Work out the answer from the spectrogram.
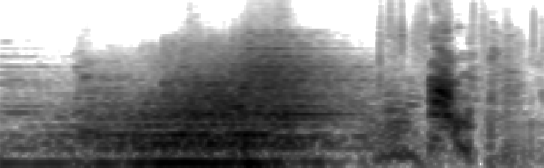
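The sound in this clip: A dog gives a short, sharp burst of barking near the end, after a broad, swelling rush of noise that rises and fades. No one talks.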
